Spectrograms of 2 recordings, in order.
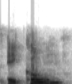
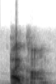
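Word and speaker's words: εἰκών: important word in Greek that uses this is econ which you probably will not recognize with that pronunciation. However, if I change the vowel sounds a little bit you'll probably recognize it immediately. Icon.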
